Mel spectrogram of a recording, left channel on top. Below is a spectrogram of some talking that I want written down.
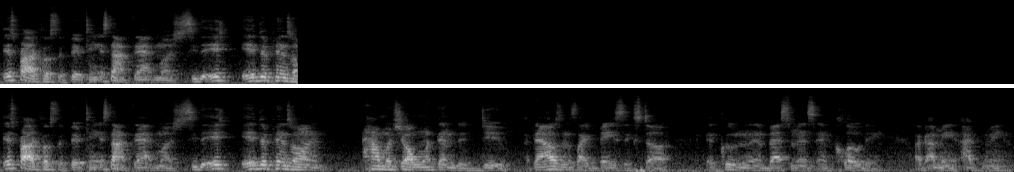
probably close to 15. It's not that much. See, it depends on how much y'all want them to do. $1,000 is like basic stuff, including the investments and clothing. Like I mean,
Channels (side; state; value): left; drops out; at 3.0 s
